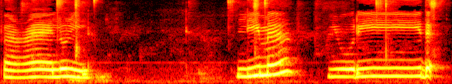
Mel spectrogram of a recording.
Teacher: بعدين الضمتين دول التنوين بالضم وبعديها حرف اللام، واللام من حروف الاستثناء يبقى ما فيش غنة. فعال في إدغام بغير غنة، يعني بندغم اللام في اللام التانية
